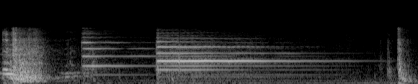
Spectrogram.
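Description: Two-note doorbell chime: two struck ringing tones, the second lower and ringing out for about two seconds, announcing a visitor at the door. A short thump comes just before the chime.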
